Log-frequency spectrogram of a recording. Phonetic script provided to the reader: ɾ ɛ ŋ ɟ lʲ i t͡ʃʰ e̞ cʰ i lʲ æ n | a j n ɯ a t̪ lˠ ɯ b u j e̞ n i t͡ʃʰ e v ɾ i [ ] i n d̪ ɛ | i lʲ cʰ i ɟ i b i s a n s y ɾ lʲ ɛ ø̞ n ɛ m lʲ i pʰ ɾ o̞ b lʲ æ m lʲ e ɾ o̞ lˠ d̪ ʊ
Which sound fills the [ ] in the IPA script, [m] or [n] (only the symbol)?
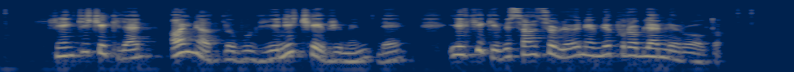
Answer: m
